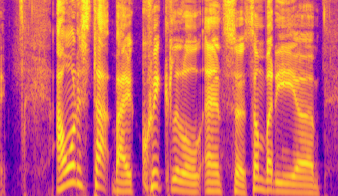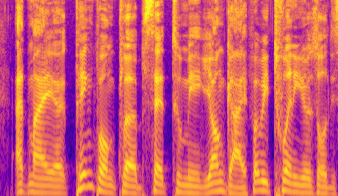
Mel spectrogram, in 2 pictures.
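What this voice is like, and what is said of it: French accent. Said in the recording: “the accent is French. Français.”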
